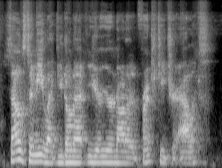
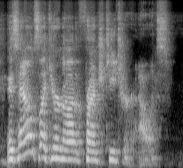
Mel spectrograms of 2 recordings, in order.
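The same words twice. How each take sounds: First: Said in the usual way. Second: Higher, more emphatic accusing tone; pointed accusation. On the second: Real, not acted. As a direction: press the accusation, dropping on Alex. Repeats accusation with more force.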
